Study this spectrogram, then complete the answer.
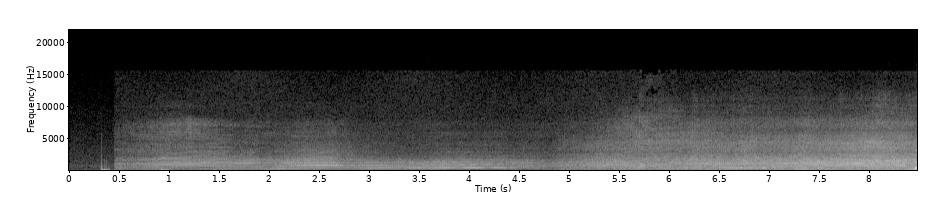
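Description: A 1988 Mustang drag racing at World Wide Technology Raceway. A sharp thump at launch gives way to a loud engine roar that climbs and surges through the gears, swelling toward the end as the car runs close by.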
